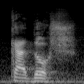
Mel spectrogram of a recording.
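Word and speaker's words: קדוש: Normalmente la palabra santo en hebreo se dice kadosh.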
